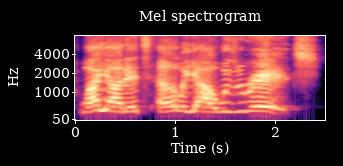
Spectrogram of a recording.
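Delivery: high, slow, drawn-out amazement; amazed. Retold or imitated. To Jonathan's family, high slow amazement. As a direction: marvel at their pool, slowly. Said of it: "I said".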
